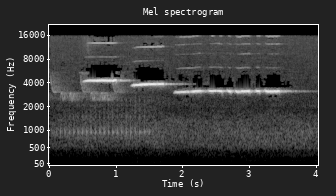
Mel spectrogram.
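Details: White-throated Sparrow singing the newer shorter song version that emerged in the early 21st century, ending with two repeated syllables: clear pure whistles, a short higher note, then a long steady whistle broken into repeated pulses, over faint low hum.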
